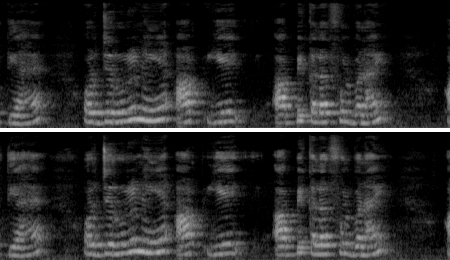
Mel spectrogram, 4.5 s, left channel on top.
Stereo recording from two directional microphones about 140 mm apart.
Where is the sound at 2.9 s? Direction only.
55° left (ahead or behind).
